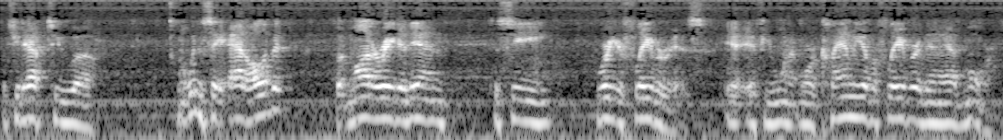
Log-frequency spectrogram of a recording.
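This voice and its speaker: A man's voice: mid-range voice, steady tone, moderate pace. A man chatting casually as he cooks at home, easygoing and thinking aloud. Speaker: home cook hosting a cooking video. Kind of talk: casual cooking chat. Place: indoors, kitchen. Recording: distant mic, dull, echoey, noisy room.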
